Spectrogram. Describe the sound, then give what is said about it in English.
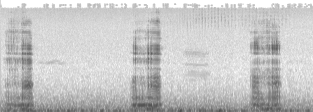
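Grunting calls from grazing wildebeest, three short, rough bursts spaced about a second and a half apart over a steady low rumble. “Mark recorded these wildebeest grazing, and you'll find his photos of the pair jousting at our website, loe.org.”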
